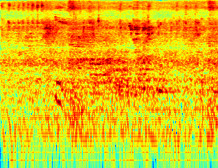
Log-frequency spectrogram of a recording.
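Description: A man breathing hard with effort while pushing a leg-press machine, with a short strained vocal sound about half a second in.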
